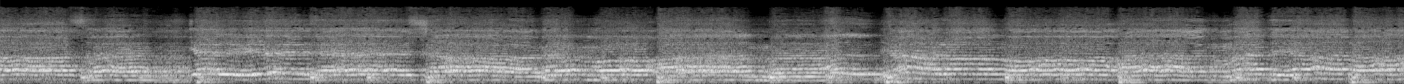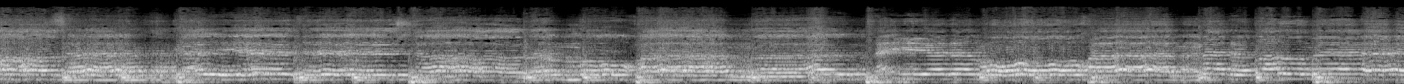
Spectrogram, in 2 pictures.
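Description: A man's voice singing a Turkish Sufi ilahi through a microphone, in a wavering, ornamented melody over a steady drum beat.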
